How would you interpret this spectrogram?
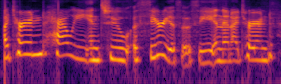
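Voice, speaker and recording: A young woman in her late teens speaks in a high voice with a noticeable lisp. She rambles casually through a voice-over about her artwork, offhand and self-deprecating. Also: unhurried, sharp tone, low-quality recording. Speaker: artist showing old sketchbooks.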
